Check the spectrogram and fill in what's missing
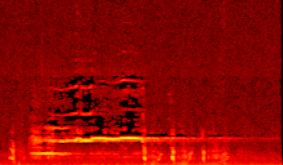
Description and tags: A sample of a bull elk bugling during the fall rut in Colorado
